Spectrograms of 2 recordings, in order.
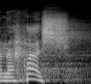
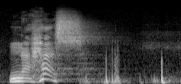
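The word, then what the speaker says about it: נָחָשׁ: Moisés hace la serpiente que en hebreo se escribe o se pronuncia nahash. Esa es es así se escribe o se pronuncia en hebreo la palabra serpiente o víbora, nahash.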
